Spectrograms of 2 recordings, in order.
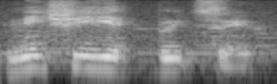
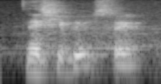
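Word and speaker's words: Nichibutsu: They're called Nishibutsu. Nishibutsu?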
